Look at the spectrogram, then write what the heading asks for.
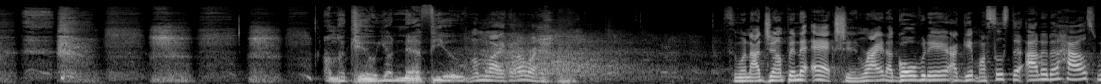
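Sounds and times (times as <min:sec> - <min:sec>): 
voice imitating heavy exasperated breathing on the phone: 0:00.0 - 0:03.2
speech: 0:03.3 - 0:05.9, 0:07.3 - 0:11.0
laughter: 0:04.4 - 0:07.4.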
